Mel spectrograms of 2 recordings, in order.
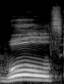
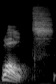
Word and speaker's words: Walz: from now on uh like The Waltons but shortens the Walt uh more than one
